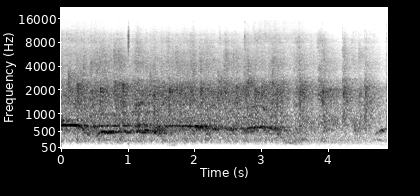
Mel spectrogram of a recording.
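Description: An audience gives a round of applause for the Samaritan, clapping steadily for the full five seconds, a dense, even wash of many hands at a fairly constant moderate loudness, with a faint murmur of voices underneath.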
